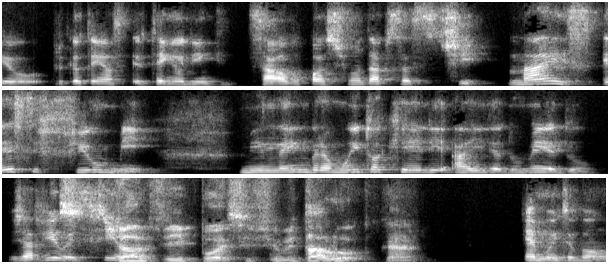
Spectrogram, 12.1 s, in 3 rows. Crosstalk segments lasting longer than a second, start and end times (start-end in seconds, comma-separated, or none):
none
